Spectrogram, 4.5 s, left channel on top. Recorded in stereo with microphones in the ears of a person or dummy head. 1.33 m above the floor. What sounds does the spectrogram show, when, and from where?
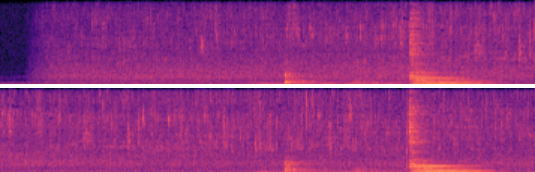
2.1 s footsteps: 60° right (ahead or behind), 2.5 m; by 3.3 s 70° right (ahead or behind), 3.5 m
3.4 s a snare drum: 65° right (ahead or behind), 1.6 m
